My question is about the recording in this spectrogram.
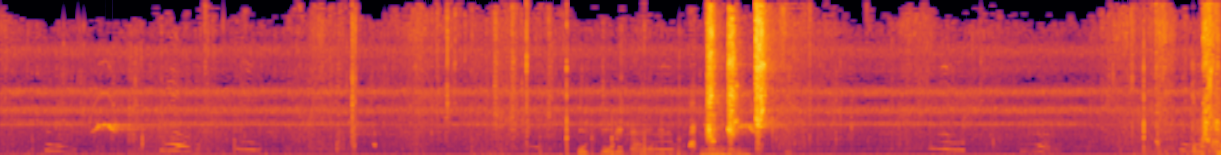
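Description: Young macaques calling with short, falling squeaky calls, several in quick succession near the start and a few more near the end. A brief voice and a couple of sharp clicks come about six to seven seconds in.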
